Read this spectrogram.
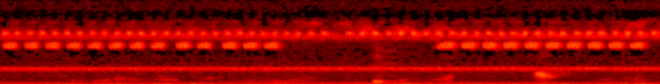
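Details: Crickets calling at night in a rural setting, bursts of fast high pulses that stop for over a second and then return, with a constant shrill tone, low background rumble and a few faint brief sounds.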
